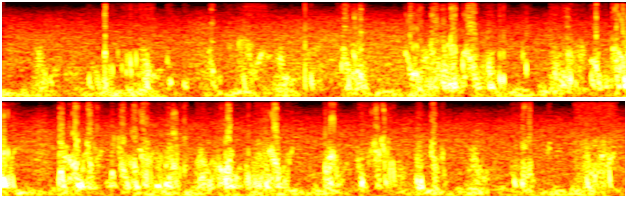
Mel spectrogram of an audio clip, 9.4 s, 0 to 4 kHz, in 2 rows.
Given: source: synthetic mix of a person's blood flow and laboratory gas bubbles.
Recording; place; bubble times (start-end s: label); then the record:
Doppler ultrasound of blood flow; precordium
0.00-0.02 s: bubbles
0.61-1.14 s: bubbles
1.22-1.31 s: bubbles
1.34-1.41 s: bubbles
1.54-2.06 s: bubbles
2.27-2.43 s: bubbles
2.50-2.77 s: bubbles
3.00-3.80 s: bubbles
3.88-3.97 s: bubbles
4.10-4.80 s: bubbles
5.06-6.08 s: bubbles
6.12-6.89 s: bubbles
7.07-7.24 s: bubbles
7.31-7.65 s: bubbles
7.75-8.03 s: bubbles
8.49-8.70 s: bubbles
8.76-8.80 s: bubbles
8.96-9.29 s: bubbles
From the record:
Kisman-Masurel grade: 444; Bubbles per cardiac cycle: continuous sound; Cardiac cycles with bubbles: 100%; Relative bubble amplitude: maximal (0.775 to 0.999); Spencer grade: 4 (maximum detectable bubble signal sounding continuously throughout systole and diastole of every cardiac period, and overriding the amplitude of the normal cardiac signals); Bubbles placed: anywhere in the cardiac cycle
